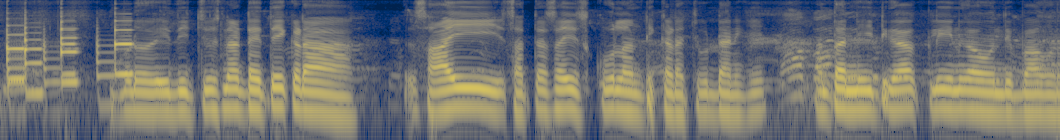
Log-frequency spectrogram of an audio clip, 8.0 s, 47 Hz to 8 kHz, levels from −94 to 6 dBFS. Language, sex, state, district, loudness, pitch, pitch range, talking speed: Telugu, male, Andhra Pradesh, Sri Satya Sai, -18 LUFS, 145 Hz, 135-150 Hz, 135 wpm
